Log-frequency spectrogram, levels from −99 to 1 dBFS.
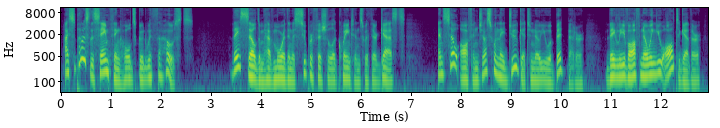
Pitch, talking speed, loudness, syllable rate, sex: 130 Hz, 190 wpm, -19 LUFS, 5.2 syllables/s, male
